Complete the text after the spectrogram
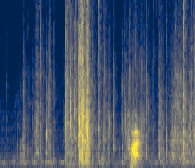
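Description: A crisp bag crinkles and rustles.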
